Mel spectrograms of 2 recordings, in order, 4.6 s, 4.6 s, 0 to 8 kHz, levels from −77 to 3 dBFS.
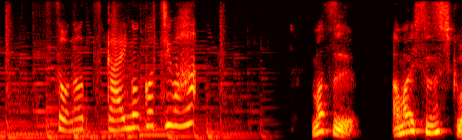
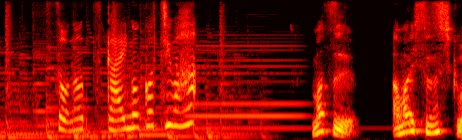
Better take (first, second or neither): first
